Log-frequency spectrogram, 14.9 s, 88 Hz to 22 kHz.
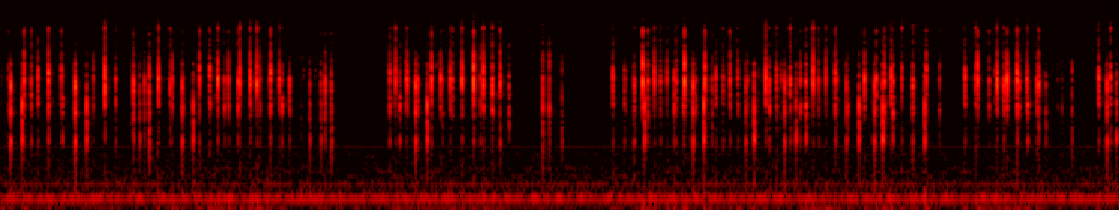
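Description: Two hands type steadily with their fingertips on a full-size mint-green Cyberboard R3 mechanical keyboard with a metal case, plastic keycaps and Holy Panda switches, resting on a desk. Quick, bright clicks and clacks come in rapid bursts with brief pauses between them, each keystroke short and dry with almost no ring, over a faint low hum.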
